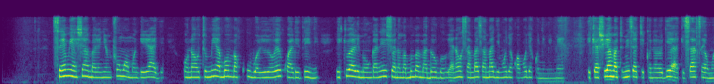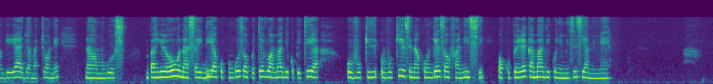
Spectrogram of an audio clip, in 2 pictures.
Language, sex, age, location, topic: Swahili, female, 18-24, Dar es Salaam, agriculture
